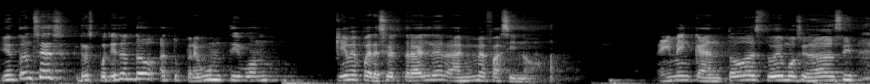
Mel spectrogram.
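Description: With a Mexican accent, a man speaks at a high pitch and a moderate pace over noticeable background noise. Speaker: podcast co-host. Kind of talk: casual chat. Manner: halting.

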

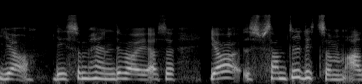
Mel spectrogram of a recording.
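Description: A woman speaks in a plain, everyday voice. Her pace is moderate. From Uppsala, Sweden. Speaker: student guest. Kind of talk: interview, personal testimony.

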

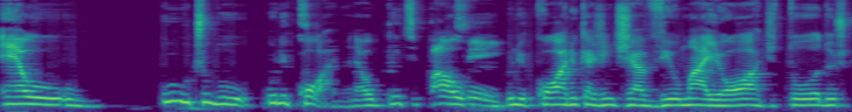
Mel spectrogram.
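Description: The recording is very clean with a silent background. A man with a fairly high, somewhat breathy voice speaks at a moderate pace. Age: 30s. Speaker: podcast host. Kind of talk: casual chat.

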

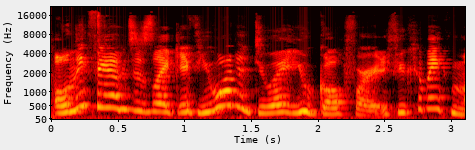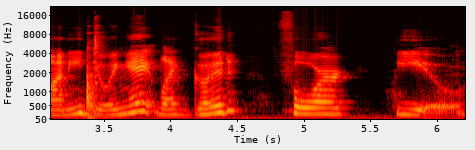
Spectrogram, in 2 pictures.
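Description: A woman speaks at a moderate pace in a high voice with very wide pitch swings. Noticeable background noise runs underneath. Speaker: podcast host. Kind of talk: casual chat over drinks. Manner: animated.

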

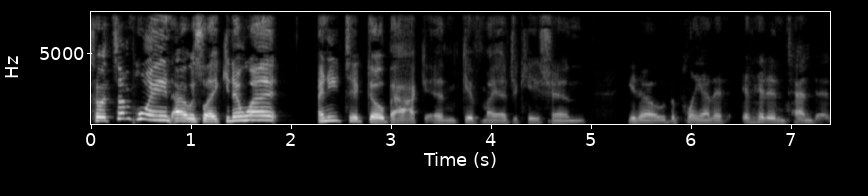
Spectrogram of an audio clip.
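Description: A woman's very deep, low voice with very wide pitch swings and big swings in loudness, moderate pace, dry close sound with no echo. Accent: American. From New York City. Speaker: education writer and editor, former teacher. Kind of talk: interview.

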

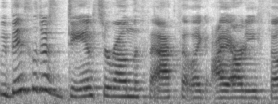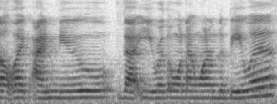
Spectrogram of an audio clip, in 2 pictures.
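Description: The intonation stays fairly even. Audible room echo is present. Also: woman. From small town. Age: 20s. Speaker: podcast co-host. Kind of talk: casual chat.

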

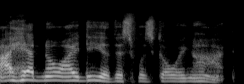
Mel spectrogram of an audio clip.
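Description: With an American accent, a man comes through in a dry, close sound with no echo. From Illinois, US Midwest. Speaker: author and mental health practitioner. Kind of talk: interview.

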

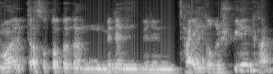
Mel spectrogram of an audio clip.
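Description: A man at a moderate pace. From Saxony, Germany. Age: 40s. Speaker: hunter and tracking dog handler. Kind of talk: livestream interview. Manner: hesitant, many fillers.

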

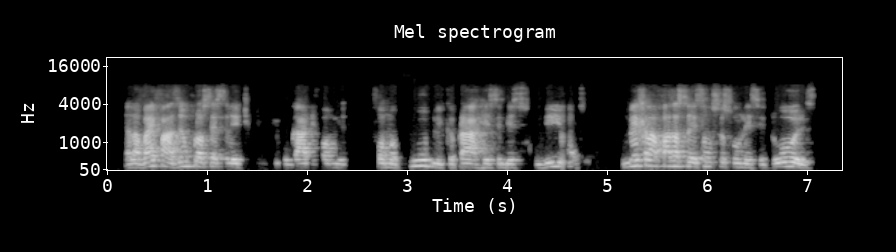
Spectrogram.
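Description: A man talks at a very fast pace with lively intonation and a bright, sharp tone. The sound is dry and close, with no echo. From Belo Horizonte, Minas Gerais, Brazil. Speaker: auditor and accountant. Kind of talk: live-streamed panel interview.

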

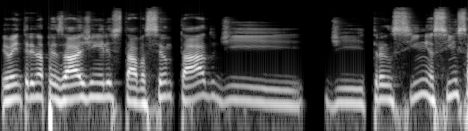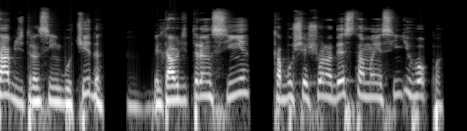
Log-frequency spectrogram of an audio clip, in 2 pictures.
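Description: A man's high voice at a fairly quick pace, in a dry, close sound with no echo. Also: ordinary pitch variation. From Brazil. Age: 30s. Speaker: bodybuilding coach and podcast host. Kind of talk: casual chat.

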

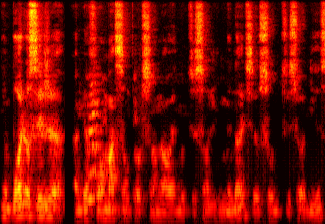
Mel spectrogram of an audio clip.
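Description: This man has a medium pitch, lively intonation and a somewhat breathy voice. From Brazil, Espírito Santo interior. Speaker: animal science professor. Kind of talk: interview, technical explanation.

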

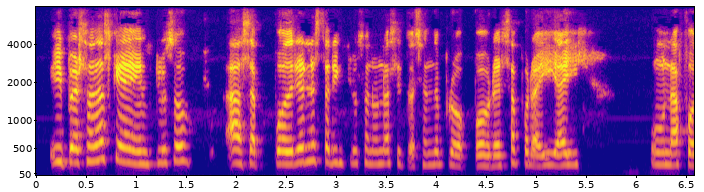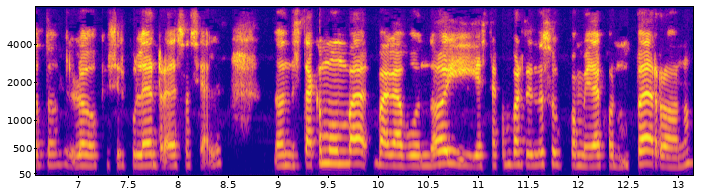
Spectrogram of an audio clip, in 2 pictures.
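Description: This woman has a normal speaking voice, pitched fairly high, with fairly even intonation at a moderate pace. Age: 30s. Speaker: university professor. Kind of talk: interview.

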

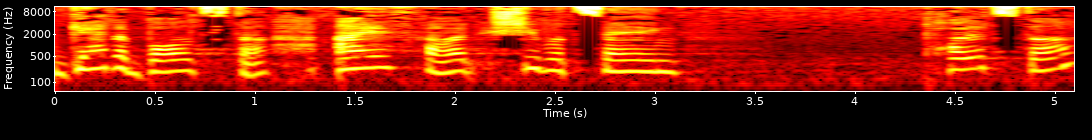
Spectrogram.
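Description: Against noticeable background noise, a woman speaks fairly slowly at a medium pitch. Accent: German. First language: German. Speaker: podcast host. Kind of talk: casual chat. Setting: lying in a parked van at night.

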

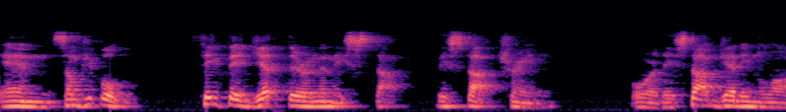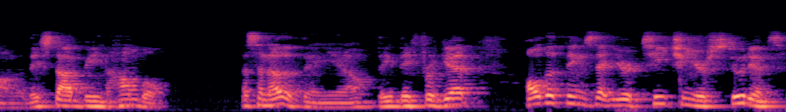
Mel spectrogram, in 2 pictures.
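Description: Somewhat breathy and medium in pitch, a man with an American accent talks at a moderate pace with ordinary pitch variation. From San Diego, California. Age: 40s. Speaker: martial arts instructor. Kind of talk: interview. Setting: recorded live in Escondido, near San Diego.

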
